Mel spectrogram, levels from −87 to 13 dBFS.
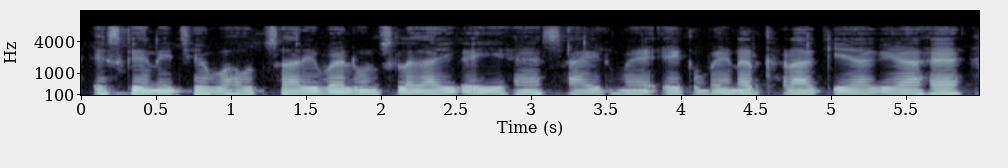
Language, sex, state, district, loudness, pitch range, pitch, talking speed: Hindi, male, Jharkhand, Deoghar, -15 LUFS, 120-130 Hz, 125 Hz, 160 wpm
